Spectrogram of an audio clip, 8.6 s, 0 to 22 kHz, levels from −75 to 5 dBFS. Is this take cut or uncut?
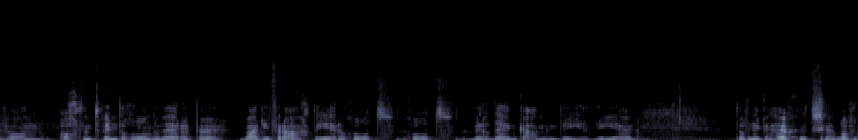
cut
